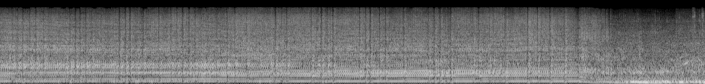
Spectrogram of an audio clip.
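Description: A tractor engine roars loudly and steadily.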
